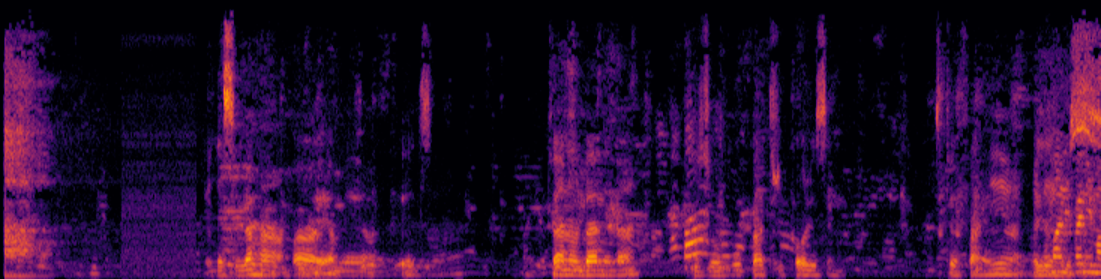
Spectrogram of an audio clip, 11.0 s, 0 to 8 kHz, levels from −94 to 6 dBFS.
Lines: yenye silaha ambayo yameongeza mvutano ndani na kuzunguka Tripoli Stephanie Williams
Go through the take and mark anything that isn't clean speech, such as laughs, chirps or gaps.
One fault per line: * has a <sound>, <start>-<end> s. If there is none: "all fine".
all fine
